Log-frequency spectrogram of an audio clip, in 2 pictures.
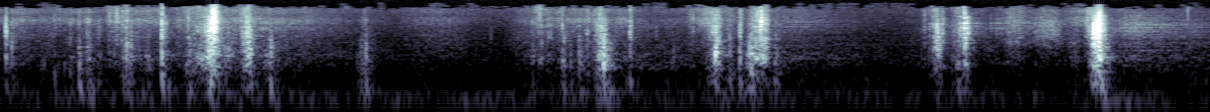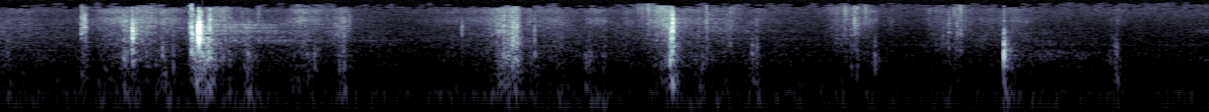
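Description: A man grunts and gasps with effort nearby.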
